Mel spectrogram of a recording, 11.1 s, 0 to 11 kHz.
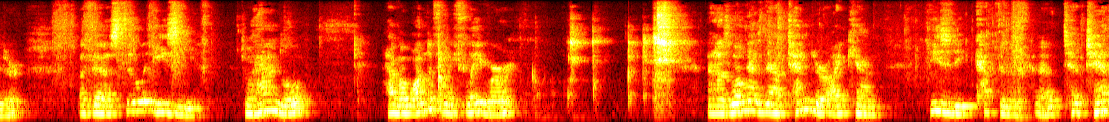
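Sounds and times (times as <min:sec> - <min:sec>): lettuce leaves rustling and tearing: 0:09.0 - 0:10.4.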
